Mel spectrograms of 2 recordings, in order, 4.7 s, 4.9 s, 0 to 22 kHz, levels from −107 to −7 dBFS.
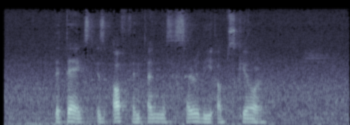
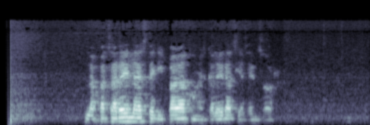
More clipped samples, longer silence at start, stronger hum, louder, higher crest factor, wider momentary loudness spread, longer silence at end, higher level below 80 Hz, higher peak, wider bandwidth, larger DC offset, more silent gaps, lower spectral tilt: neither; about the same, 0.05 s vs 0.15 s; neither; second, -37 LUFS vs -23 LUFS; about the same, 24 dB vs 20 dB; second, 17 LU vs 23 LU; second, 0 s vs 1.3 s; first, -60 dBFS vs -68 dBFS; second, -16 dBFS vs -6 dBFS; first, 16 kHz vs 11 kHz; neither; neither; second, -5.5 dB/octave vs -7.5 dB/octave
